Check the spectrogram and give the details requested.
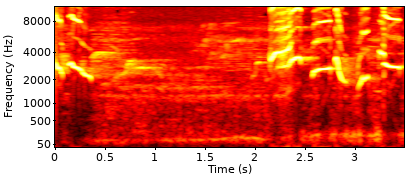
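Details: Oriental magpie-robin song meant to get a bird singing and spreading its tail: loud, clear whistled notes and sharp slurred phrases in short bursts, separated by a pause with a low rumbling background.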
